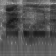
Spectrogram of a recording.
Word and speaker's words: My Bologna: On IMDb, it said, just before Joyce Byers arrives at Mr. Clark's house, the song it's My Baloney, but it's pronounced My Bologna when he's singing it.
